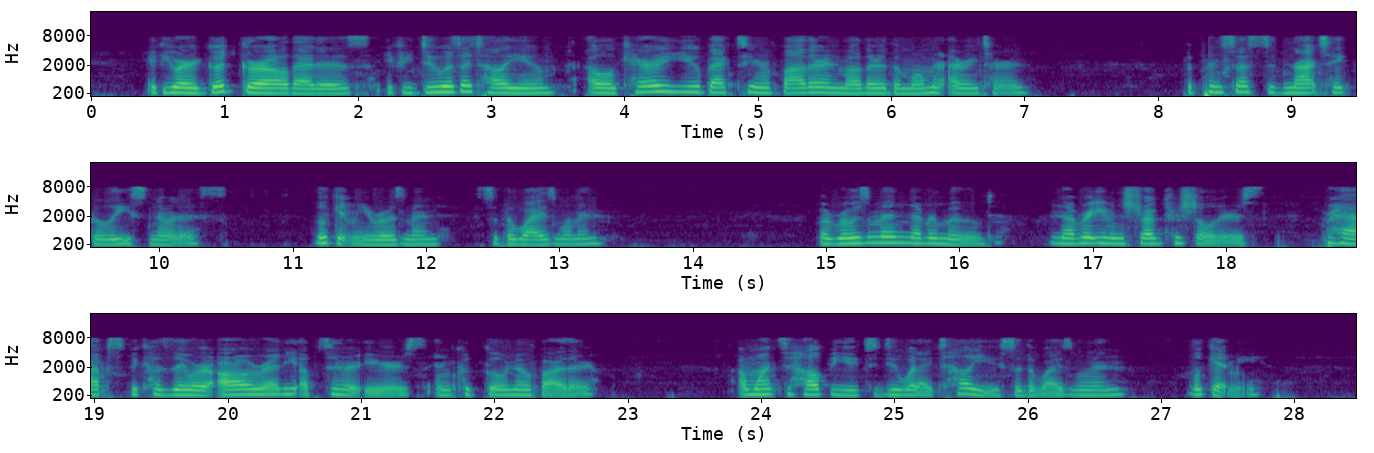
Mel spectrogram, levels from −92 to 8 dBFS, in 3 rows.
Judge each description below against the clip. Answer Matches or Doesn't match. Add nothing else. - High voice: Matches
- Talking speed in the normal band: Matches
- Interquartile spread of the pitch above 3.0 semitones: Doesn't match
